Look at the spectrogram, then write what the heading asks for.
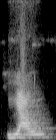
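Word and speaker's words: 幺: kita ganti dengan kata yau. Ya, kita bacanya yau. Ya, jadi dalam penyebutan nomor telepon, ya, kalau ada angka i kita sebutnya yau, ya, bukan i.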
